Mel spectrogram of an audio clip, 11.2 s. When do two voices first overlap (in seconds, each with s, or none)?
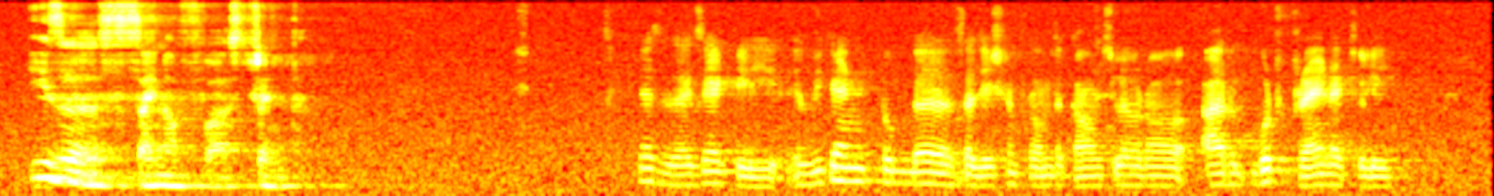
none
